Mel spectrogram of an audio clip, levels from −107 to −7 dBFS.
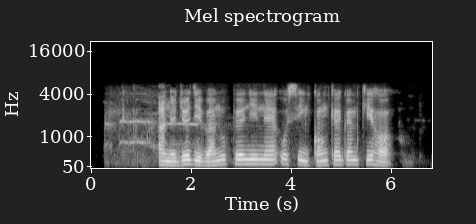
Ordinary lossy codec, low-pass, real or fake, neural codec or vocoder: Opus, 32 kbps; 5.4 kHz; real; none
